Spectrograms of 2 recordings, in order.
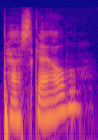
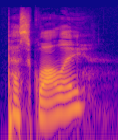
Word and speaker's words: Pasquale: Yeah, this is a review of Pasquale's Pizza. Do you know about this? – What? – Pasquale's Pizza. – Not Pascal? – Nope, it's... – Pasquale? – It's Pasquale.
